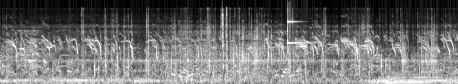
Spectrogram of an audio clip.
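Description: Chicks and chickens at the Daya chicken market in Makassar cheep and cluck densely and continuously at close range, with a voice talking over the birds at the start and again near the end.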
